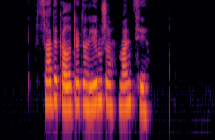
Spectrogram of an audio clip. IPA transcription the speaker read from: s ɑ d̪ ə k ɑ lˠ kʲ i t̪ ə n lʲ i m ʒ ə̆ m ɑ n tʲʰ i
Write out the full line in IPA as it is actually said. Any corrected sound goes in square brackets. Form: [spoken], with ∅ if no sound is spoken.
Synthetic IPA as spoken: s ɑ d̪ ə k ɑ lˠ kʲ [e] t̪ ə n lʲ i m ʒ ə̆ m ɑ n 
